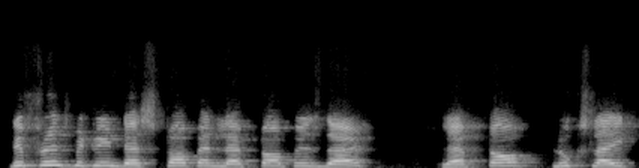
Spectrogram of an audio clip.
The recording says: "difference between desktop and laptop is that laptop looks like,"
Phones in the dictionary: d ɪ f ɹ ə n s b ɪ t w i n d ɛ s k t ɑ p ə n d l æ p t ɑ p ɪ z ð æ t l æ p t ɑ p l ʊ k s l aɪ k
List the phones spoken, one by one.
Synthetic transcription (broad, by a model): d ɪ f ɹ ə n s b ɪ t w i n d ɛ s k t ɑ p ə n d l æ p t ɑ p ɪ z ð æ t l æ p t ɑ p l ʊ k s l aɪ k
